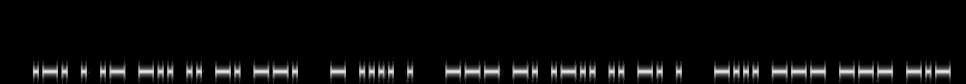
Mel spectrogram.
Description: Morse code, heard as a keyed tone, about 25 wpm, 600 Hz. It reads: READING THE ONLINE BOOK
